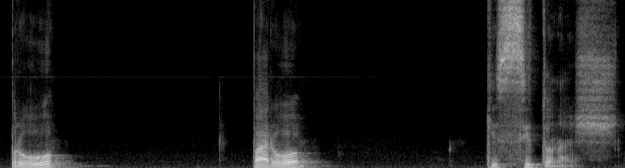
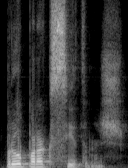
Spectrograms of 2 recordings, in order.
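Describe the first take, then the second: First: "Proparoxítonas" very slowly in chunks, long pauses between; syllable by syllable. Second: Said in the usual way. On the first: Shown as a demonstration. Teacher introducing the rule to students, "Proparoxítonas" broken up very slowly. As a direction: spell out "Proparoxítonas" by sound, pro, paro, xítonas. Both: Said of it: "Então, vamos lá".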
